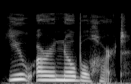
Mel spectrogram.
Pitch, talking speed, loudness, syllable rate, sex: 190 Hz, 230 wpm, -14 LUFS, 5.8 syllables/s, female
